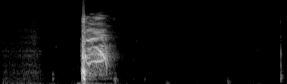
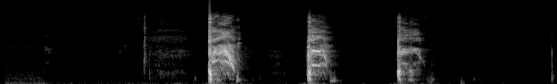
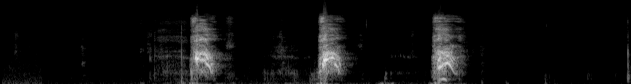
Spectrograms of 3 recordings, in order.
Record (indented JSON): {
  "cough_length": "2.9 s",
  "cough_amplitude": 26028,
  "cough_signal_mean_std_ratio": 0.24,
  "three_cough_length": "5.6 s",
  "three_cough_amplitude": 26028,
  "three_cough_signal_mean_std_ratio": 0.26,
  "exhalation_length": "6.3 s",
  "exhalation_amplitude": 26028,
  "exhalation_signal_mean_std_ratio": 0.25,
  "survey_phase": "beta (2021-08-13 to 2022-03-07)",
  "age": "65+",
  "gender": "Male",
  "wearing_mask": "No",
  "symptom_cough_any": true,
  "symptom_runny_or_blocked_nose": true,
  "smoker_status": "Never smoked",
  "respiratory_condition_asthma": false,
  "respiratory_condition_other": false,
  "recruitment_source": "Test and Trace",
  "submission_delay": "1 day",
  "covid_test_result": "Negative",
  "covid_test_method": "RT-qPCR"
}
